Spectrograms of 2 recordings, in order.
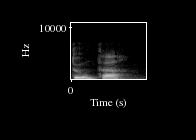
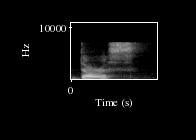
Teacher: the broad d is made with the tip of the tongue pressed against the upper teeth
